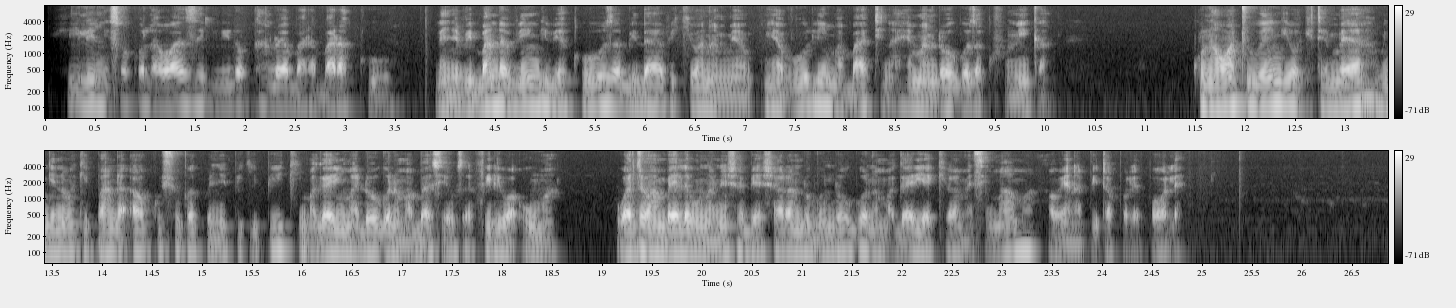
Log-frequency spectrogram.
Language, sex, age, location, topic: Swahili, male, 18-24, Nairobi, finance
